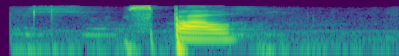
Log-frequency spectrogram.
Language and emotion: Russian, neutral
